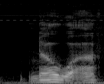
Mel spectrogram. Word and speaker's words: Noa: Then in Hebrew, uh, Noah, N O A, is pronounced Noah.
